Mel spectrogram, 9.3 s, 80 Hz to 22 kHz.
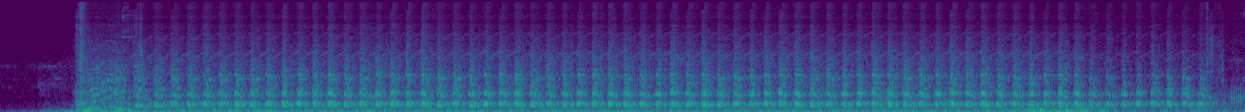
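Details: Isuzu 6WF1 diesel, hard starting with no trouble codes: long even cranking about nine seconds that never catches. Cause: stuck pump control valves (PCV) over-pressuring the fuel system.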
